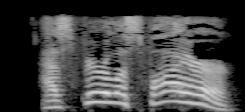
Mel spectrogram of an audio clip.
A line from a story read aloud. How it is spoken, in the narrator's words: cried Stubb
